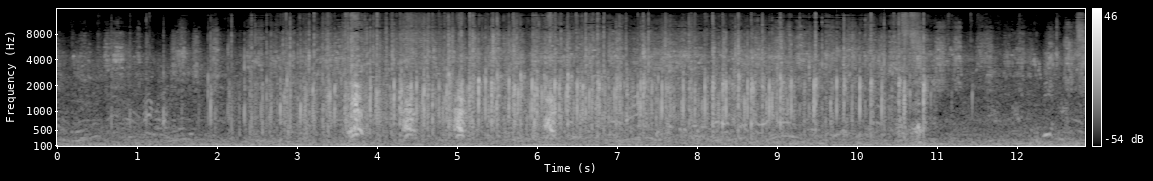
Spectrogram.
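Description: A small crowd applauding for about eight seconds, starting a couple of seconds in and dying away near the end. A few short calls rise over the clapping early on.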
